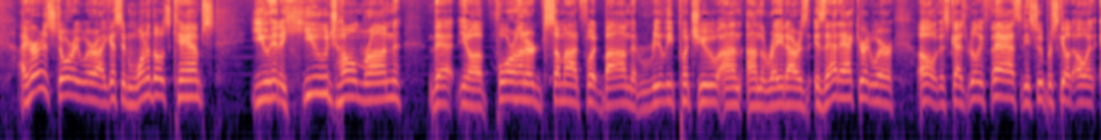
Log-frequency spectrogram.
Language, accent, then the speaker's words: English; Highland Park, Illinois, United States; Most guys from the northern suburbs, and I grew up in Highland Park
